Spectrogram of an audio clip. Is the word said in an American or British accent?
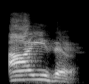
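British. It is said in a British accent.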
